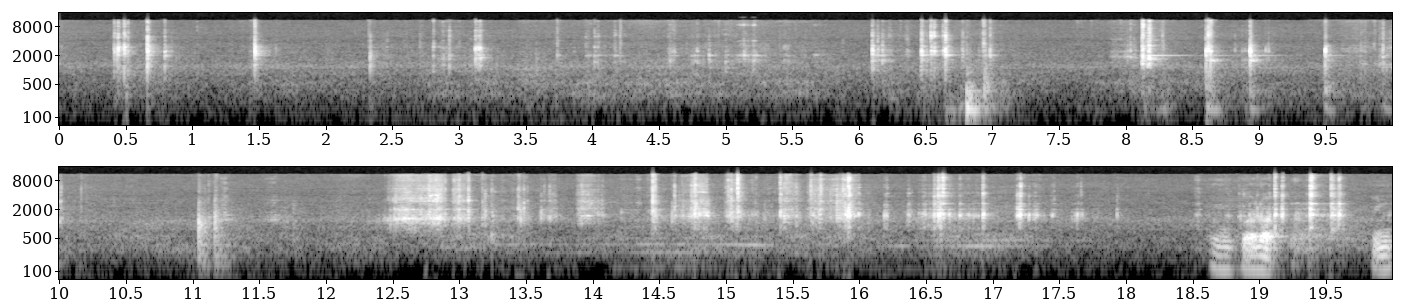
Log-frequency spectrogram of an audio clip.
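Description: Phillips screwdriver unscrewing the screws of a mini wood lathe's painted steel cover, with scattered small metallic clicks and scrapes. A denser stretch of rattling and scraping comes a little past halfway, as the metal cover and its screws are handled.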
